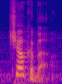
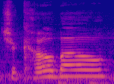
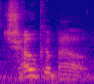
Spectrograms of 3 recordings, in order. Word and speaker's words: chocobo: with several people that mispronounced the word chocobo it's true everyone they were all saying like Jacobo I think I remember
